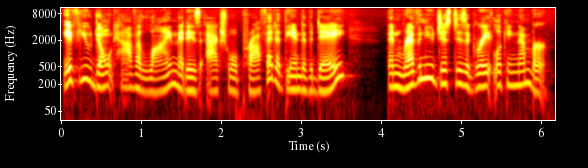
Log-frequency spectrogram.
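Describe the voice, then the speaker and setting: Woman, podcast coach, smooth clear voice, slightly low, direct and encouraging, rhetorical questions. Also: darkish tone. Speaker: podcast host and profit coach. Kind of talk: solo podcast coaching talk.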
